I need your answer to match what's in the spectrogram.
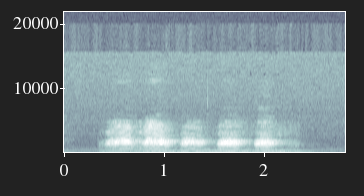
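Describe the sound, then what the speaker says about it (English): A recorded duck quack played through an Alexa smart speaker gives five quick nasal quacks in an even rhythm, faint and slightly distant, with no speech over them. "Here's a duck quack."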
